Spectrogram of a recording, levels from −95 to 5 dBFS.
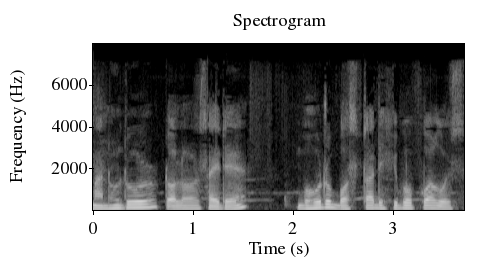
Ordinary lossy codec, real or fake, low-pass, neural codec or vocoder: AAC, 32 kbps; real; 7.2 kHz; none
